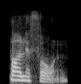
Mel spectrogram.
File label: "polyphone", Indian; Dictionary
